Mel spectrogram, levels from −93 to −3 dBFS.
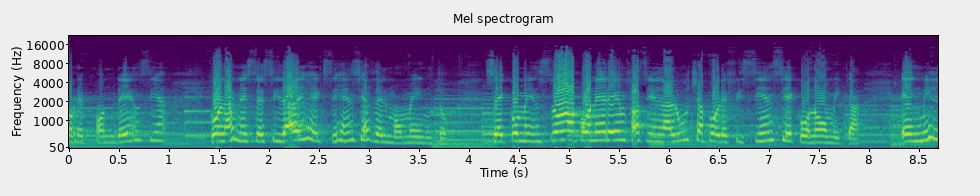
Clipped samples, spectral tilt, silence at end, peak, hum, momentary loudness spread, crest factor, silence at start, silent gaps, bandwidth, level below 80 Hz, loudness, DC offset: under 0.1%; -4.5 dB/octave; 0 s; 0 dBFS; none; 11 LU; 16 dB; 0 s; none; 13 kHz; -48 dBFS; -17 LUFS; under 0.1%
